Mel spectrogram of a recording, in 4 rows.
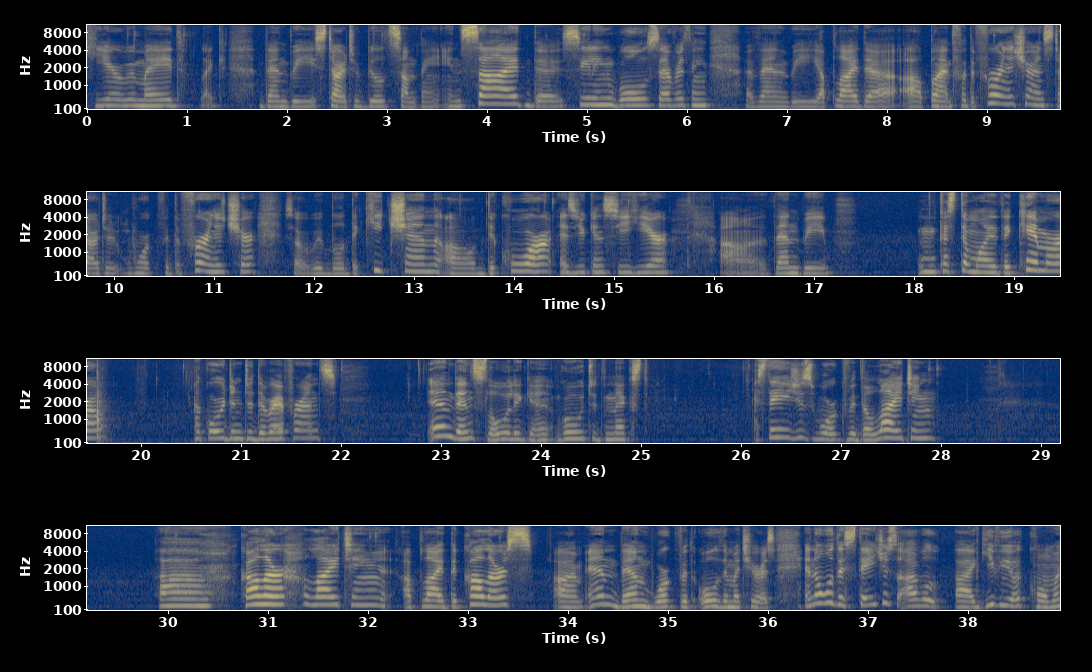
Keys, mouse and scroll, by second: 0.4 click, 0.9 click, 2.8 click, 3.7 click, 4.8 click, 8.9 click, 10.6 click, 10.7 click, 11.4 click, 11.5 click, 14.3 click, 14.3 click, 15.0 click, 15.1 click, 21.9 click, 22.0 click, 27.8 click, 27.9 click, 29.9 click, 32.0 click, 33.3 click, 36.1 click, 36.2 click.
